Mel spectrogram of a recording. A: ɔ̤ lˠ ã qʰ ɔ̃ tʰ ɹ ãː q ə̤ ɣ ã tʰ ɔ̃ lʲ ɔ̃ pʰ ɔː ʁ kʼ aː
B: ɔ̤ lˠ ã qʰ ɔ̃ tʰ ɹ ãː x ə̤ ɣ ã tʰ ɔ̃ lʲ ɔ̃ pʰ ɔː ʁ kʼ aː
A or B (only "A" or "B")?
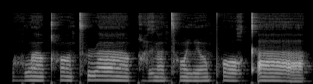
A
